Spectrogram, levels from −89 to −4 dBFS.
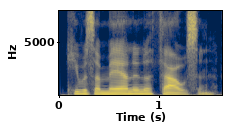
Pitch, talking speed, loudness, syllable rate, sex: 145 Hz, 255 wpm, -17 LUFS, 5.5 syllables/s, female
